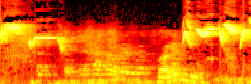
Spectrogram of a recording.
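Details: Blacksang, a blackthroat and sanger hybrid, in loud rapid chattering song used as master song for training canaries: high trills and slurred notes, a fainter warbling pause in the middle, then a fast burst of sharp high phrases.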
